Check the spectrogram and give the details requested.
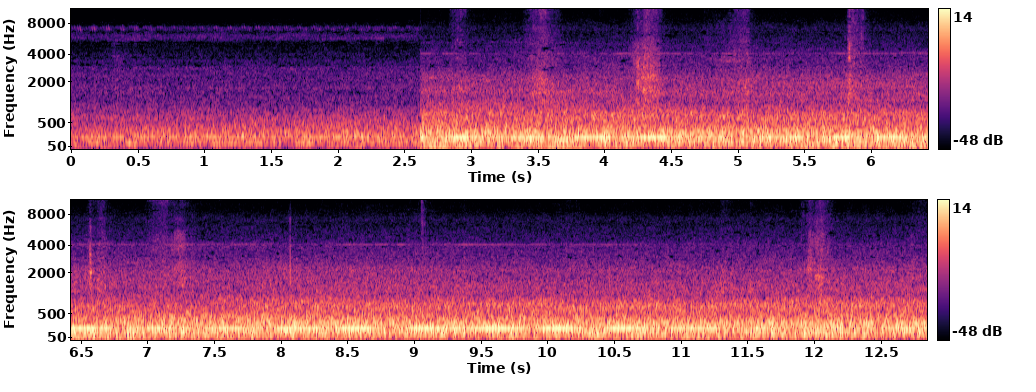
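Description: Steady machinery hum of a train standing at the station, with a strong, slightly pulsing low drone and a few light clicks; it starts abruptly a couple of seconds in after a quieter start.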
